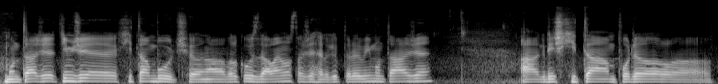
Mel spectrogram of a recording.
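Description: Flat-spoken man in his thirties, outdoors. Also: mid-range voice, clean tone. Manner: plain, matter-of-fact, flat delivery. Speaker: carp angler being interviewed. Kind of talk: relaxed outdoor interview. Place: outdoors by a lake, seated at a fishing bivvy.

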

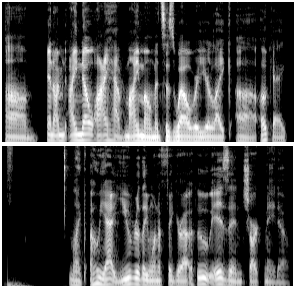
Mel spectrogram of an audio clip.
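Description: A man's voice: on the low side, moderate pace, fairly bright tone. Enthusiastic American man chatting about films. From American Midwest. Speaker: podcast co-host. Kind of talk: casual film discussion. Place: small room at home, indoors. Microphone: close podcast microphone with headphones.

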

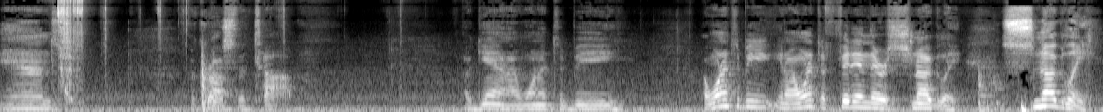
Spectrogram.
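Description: A man's voice: medium pitch, slow, pauses often. Man in his fifties, chatty hands-on demo, classroom table, faint room noise. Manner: chatty, step-by-step, repeats himself. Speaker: product reviewer. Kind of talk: casual product demo.

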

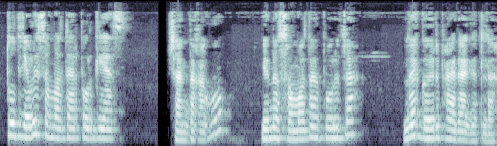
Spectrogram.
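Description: Cartoon village scold, high-pitched, excitable, Vidarbha Marathi accent, voiced by a woman. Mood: aggrieved. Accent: Marathi, Vidarbha dialect. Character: excitable, quarrelsome village women in a family comedy. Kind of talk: cartoon comedy dialogue.

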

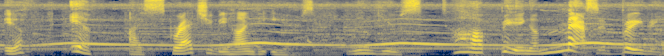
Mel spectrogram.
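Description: A man's voice: high-pitched, wildly swooping pitch, slow pace, pitched above the performer's own voice, heavily acted. A man acting out an exasperated, sarcastic male hero in an audio story, indignant and pleading. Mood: reluctant, resolute. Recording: loud music behind the voice.

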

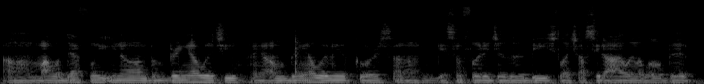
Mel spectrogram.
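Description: A young man with a fairly low voice chats to camera in a casual vlog. He is laid-back and slangy, addressing viewers directly, with clear noise behind him on the camera audio. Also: monotone, quick pace. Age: young adult. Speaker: vlogger. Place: small bedroom indoors.

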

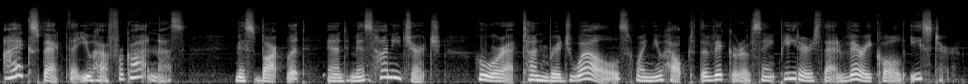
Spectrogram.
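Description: A woman narrator gives voice to a prim spinster chaperone in a classic novel. She is restrained and formal, quietly controlling, with a mellow, creaky tone. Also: lowish voice, very animated, normal speed, heavily acted. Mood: restrained politeness.

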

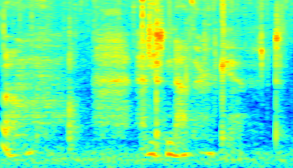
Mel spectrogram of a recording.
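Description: A young woman whispering slowly and soothingly in an ASMR roleplay as a doting witch, close to the microphone. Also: lowish voice, steady tone, warm tone. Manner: whispering, slow, soothing, drawn-out. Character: doting, mischievous witch pampering her cat familiar. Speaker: ASMR performer.

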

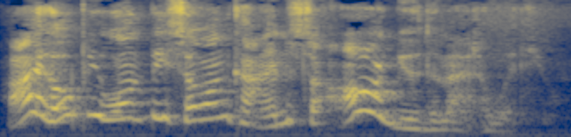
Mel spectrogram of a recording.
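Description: A woman voicing a stately male toy bear king who speaks in a measured, reflective way. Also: high-pitched, wildly swooping pitch, darkish tone, voice pushed up, full character voice. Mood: calm regal. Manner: measured and reflective, slightly grand.

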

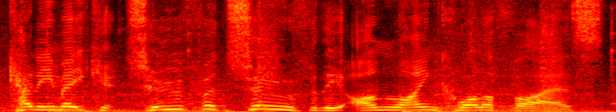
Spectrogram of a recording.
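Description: Upbeat guy calling the poker action, lively voice, light music under. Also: sits high, normal speed. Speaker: commentator. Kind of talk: broadcast commentary. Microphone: studio voice-over.

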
